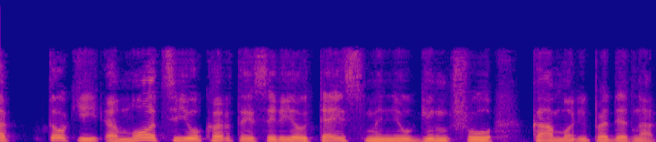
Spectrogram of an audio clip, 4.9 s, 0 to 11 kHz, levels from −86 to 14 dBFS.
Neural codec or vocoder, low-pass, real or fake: codec, 16 kHz, 1.1 kbps, Voila-Tokenizer; 7.2 kHz; fake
